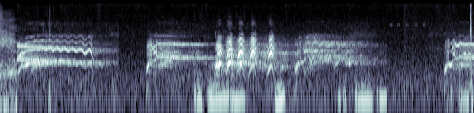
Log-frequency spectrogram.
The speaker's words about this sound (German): die Hyänen so brutal laut äh, geschrien haben. Also geheult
